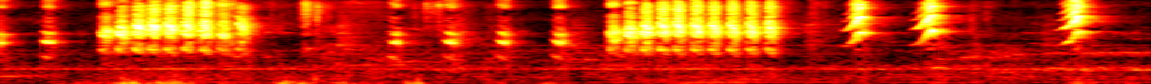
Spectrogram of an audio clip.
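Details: Long-tailed shrike song mixing loud rattling, scratchy bursts with high, sharply down-slurred whistled notes, spaced irregularly, against a faint constant hum.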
